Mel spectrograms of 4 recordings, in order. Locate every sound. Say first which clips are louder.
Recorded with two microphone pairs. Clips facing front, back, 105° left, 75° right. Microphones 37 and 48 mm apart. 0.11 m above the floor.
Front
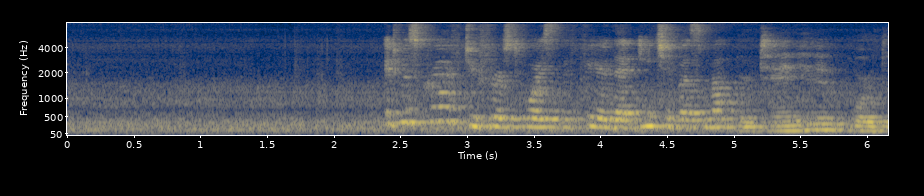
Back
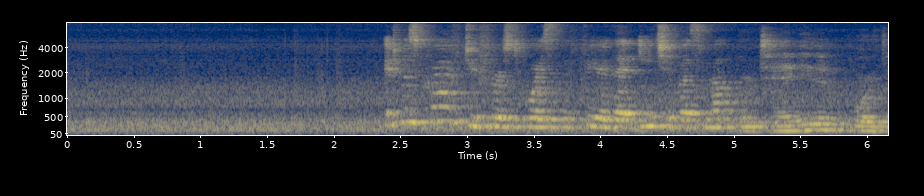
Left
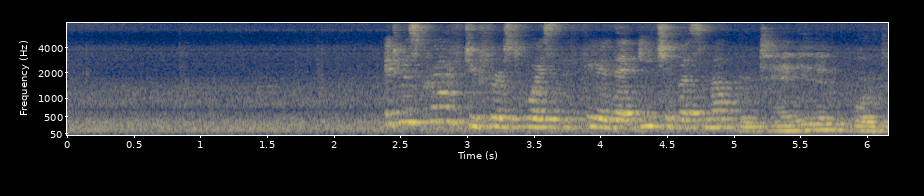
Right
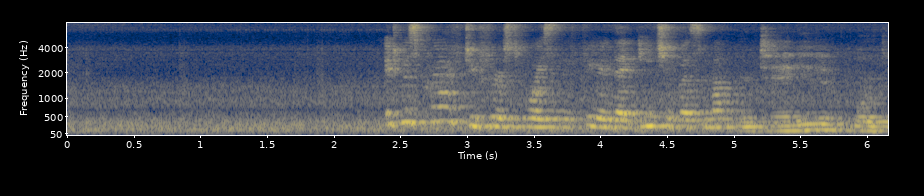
2.4 s a woman speaking: even, left 1 dB; 85° left, 1.7 m
5.0 s a man speaking: front 1 dB, even; 50° left, 1.6 m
